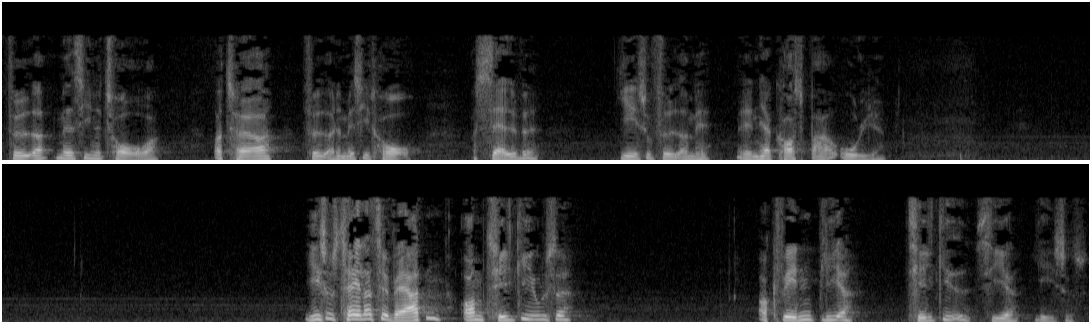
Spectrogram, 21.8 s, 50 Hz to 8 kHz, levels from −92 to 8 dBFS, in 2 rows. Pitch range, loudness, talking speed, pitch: 130-180 Hz, -28 LUFS, 90 wpm, 150 Hz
